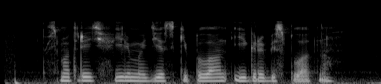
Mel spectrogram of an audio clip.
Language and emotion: Russian, neutral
